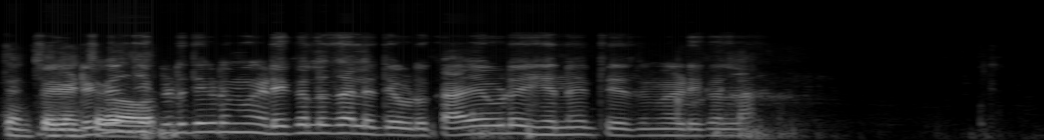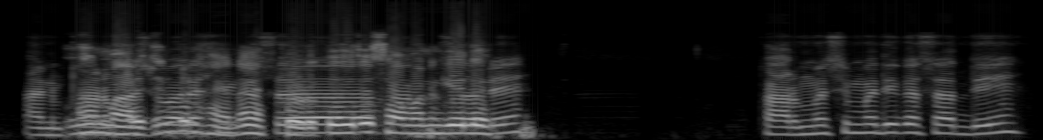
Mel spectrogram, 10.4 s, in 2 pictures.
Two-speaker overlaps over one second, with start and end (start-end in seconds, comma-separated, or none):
5.6-7.7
